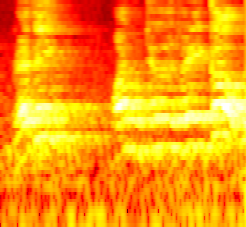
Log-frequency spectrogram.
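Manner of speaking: lightly voiced teacher calling the start; German teacher. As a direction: count the class in like a teacher. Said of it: "老师一来说".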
